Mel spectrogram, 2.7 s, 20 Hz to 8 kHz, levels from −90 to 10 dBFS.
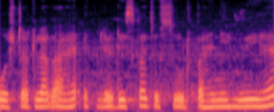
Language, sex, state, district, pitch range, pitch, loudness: Hindi, female, Haryana, Rohtak, 180-190 Hz, 180 Hz, -15 LUFS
